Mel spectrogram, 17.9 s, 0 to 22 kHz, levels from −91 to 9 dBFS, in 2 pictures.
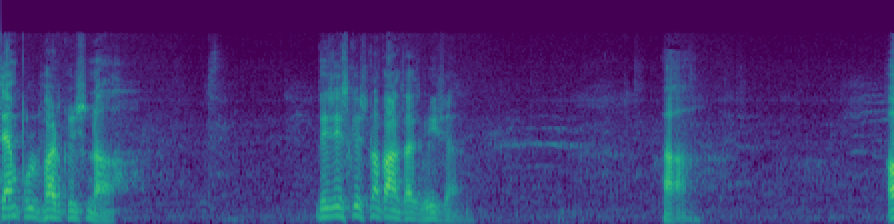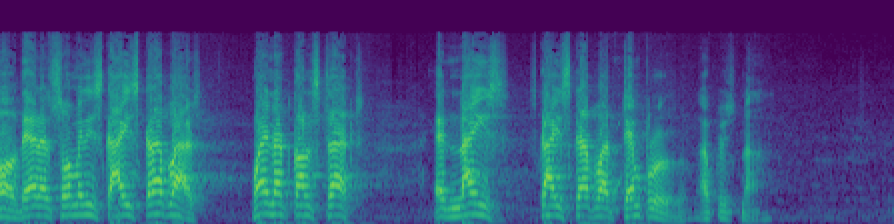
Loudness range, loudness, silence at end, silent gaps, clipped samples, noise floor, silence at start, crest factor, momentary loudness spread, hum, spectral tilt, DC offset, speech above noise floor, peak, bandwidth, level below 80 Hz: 19 LU; -17 LUFS; 1.4 s; none; under 0.1%; -59 dBFS; 0 s; 16 dB; 18 LU; none; -3 dB/octave; under 0.1%; 42 dB; -2 dBFS; 12 kHz; -56 dBFS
